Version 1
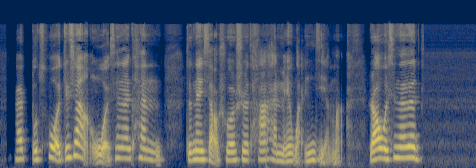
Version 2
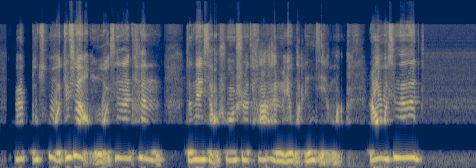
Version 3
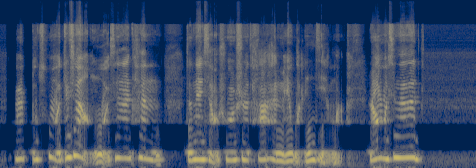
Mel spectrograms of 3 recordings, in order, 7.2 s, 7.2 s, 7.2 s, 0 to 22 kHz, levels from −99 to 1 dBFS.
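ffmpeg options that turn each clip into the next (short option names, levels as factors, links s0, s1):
-af "acontrast=70,afftfilt=real='re*(1-between(b*sr/4096,380,1100))':imag='im*(1-between(b*sr/4096,380,1100))':win_size=4096:overlap=0.75"
-af "asoftclip=type=tanh:threshold=0.422,volume=0.447"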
